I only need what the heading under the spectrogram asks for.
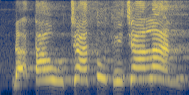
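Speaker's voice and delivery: put-on high, whiny little-child voice; whining child. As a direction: whine like a small kid who lost his money. Child answering father.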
